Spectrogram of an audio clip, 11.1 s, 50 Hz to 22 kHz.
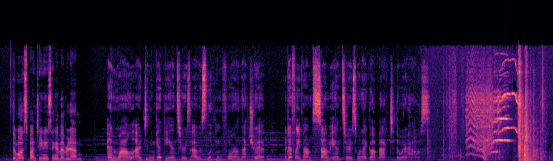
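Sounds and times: door hinges squeaking: 0:08.9 - 0:11.0
door shutting thud: 0:09.3 - 0:11.0.

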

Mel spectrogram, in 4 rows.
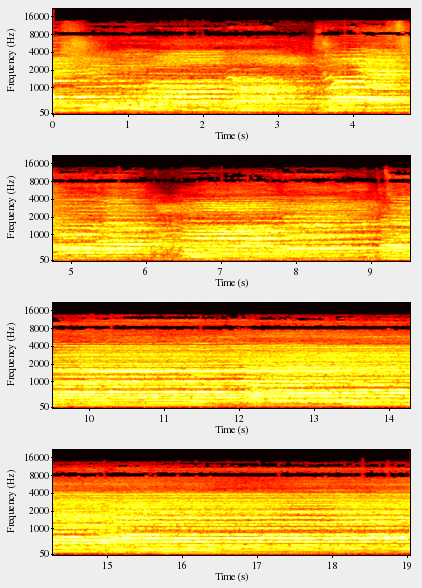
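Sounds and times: mixed choir singing a cappella: 0:00.0 - 0:19.0.

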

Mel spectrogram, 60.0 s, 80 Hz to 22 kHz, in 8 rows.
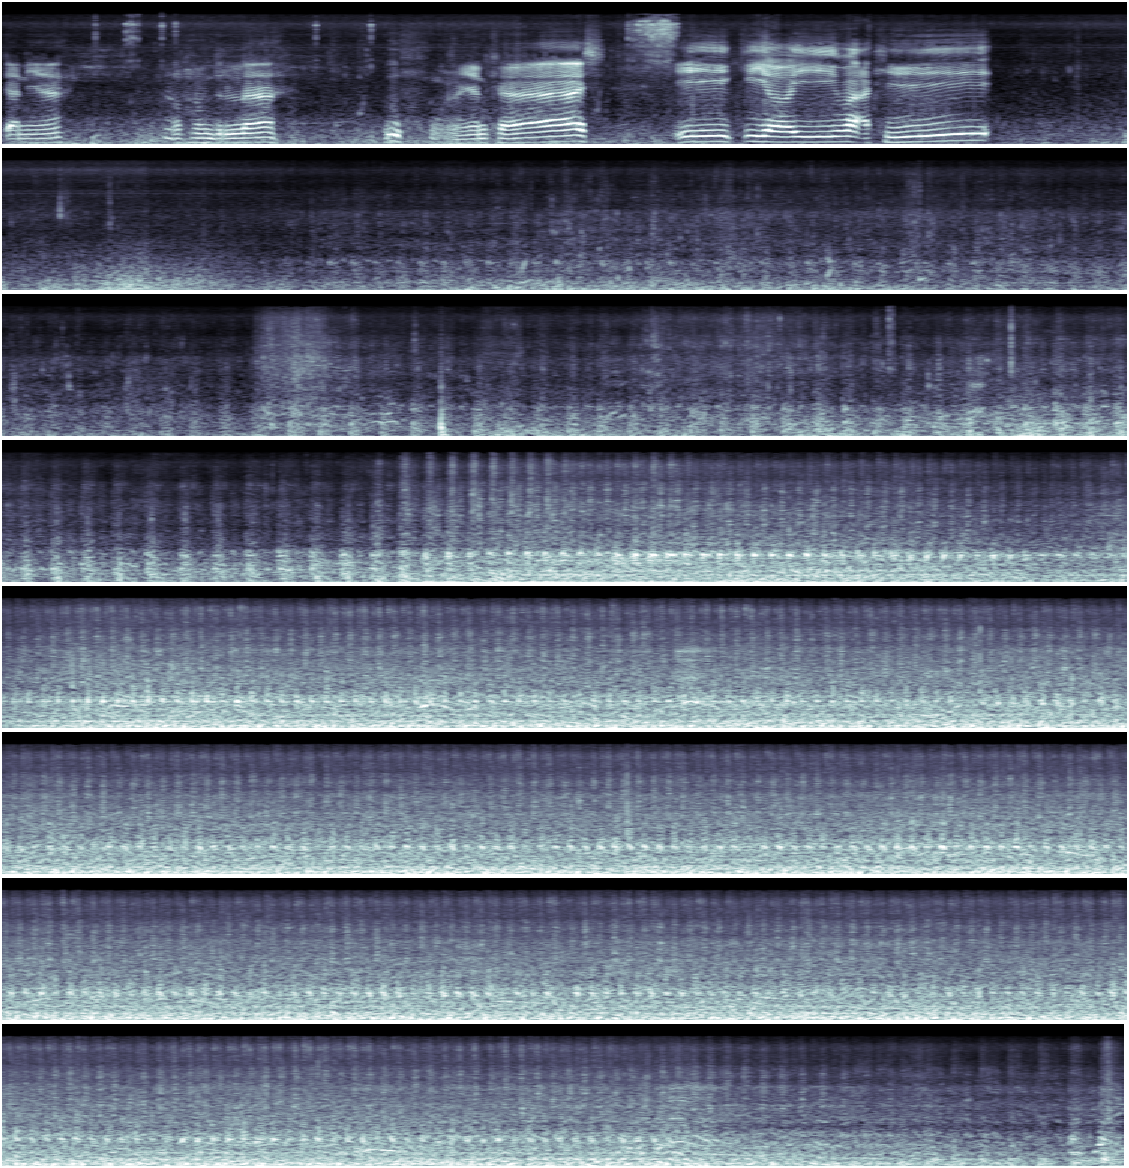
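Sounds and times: boat engine running: 0:00.0 - 0:59.9.

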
